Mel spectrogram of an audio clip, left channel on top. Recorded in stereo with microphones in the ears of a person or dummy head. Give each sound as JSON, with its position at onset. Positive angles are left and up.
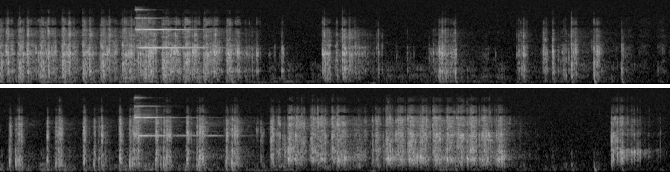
{"t": 1.3, "sound": "a bicycle bell", "side_deg": -85, "distance_m": 10.0}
